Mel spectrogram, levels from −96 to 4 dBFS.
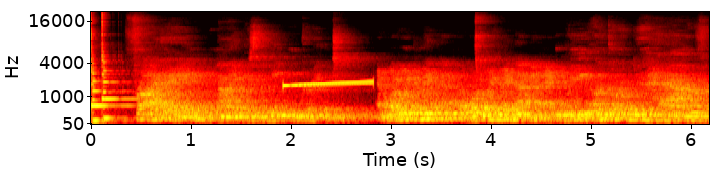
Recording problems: room echo; strong; dies away in 1.9 s
off-mic speech; far
alarm; loud; at the start and at 2 s; peak 5 dB above the speech

